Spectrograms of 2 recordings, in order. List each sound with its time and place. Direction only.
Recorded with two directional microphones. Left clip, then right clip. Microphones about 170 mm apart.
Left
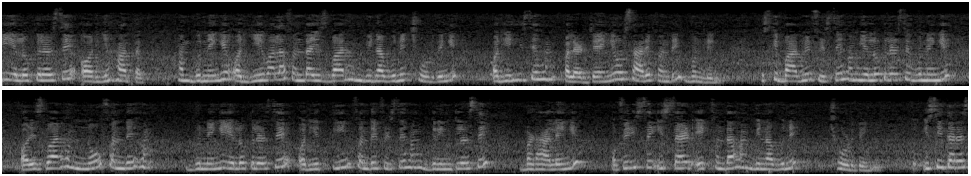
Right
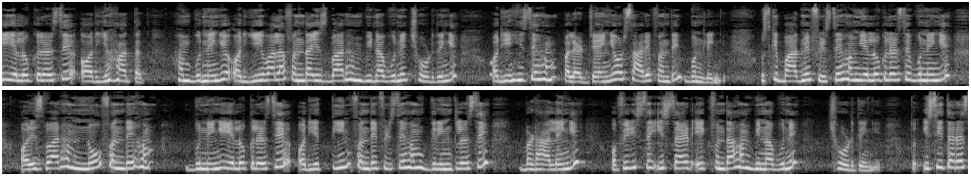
0.0 s a woman's voice: 70° right (ahead or behind)
18.0 s speech: 90° right
18.9 s a woman's voice: 65° right (ahead or behind)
